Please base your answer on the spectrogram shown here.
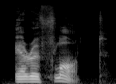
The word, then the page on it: Aeroflot: American English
